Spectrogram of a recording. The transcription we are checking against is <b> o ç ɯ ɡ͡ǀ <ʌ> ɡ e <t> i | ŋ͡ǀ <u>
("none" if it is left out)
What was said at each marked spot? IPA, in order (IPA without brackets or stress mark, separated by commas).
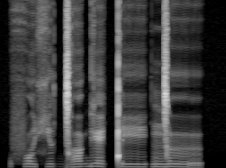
f, ʌ, ǃ, ɯ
